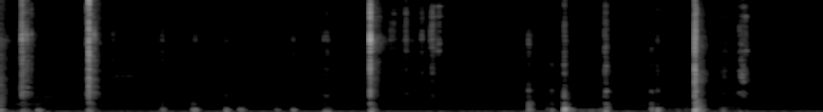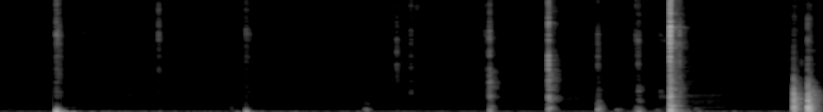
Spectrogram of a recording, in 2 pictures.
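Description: Scattered sharp clicks and light taps from a plastic pry tool and fingertips working on a smartphone's opened frame and internal parts, a dozen or so at irregular intervals, the loudest near the end.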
